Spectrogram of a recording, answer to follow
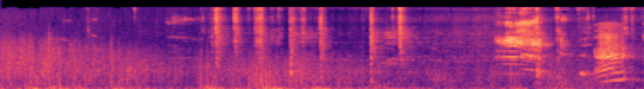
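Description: Thunder sound effect: a heavy low rumble that fades over the first couple of seconds, with a few sharp cracks after it. Near the end comes a high, wavering cry.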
